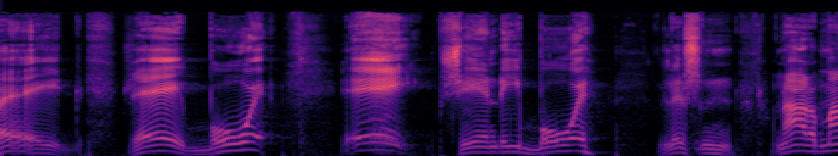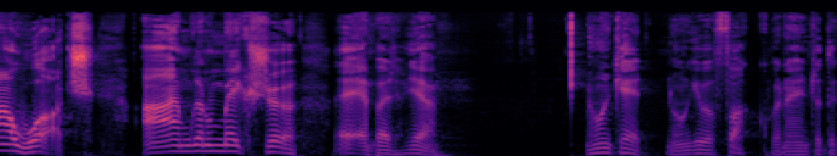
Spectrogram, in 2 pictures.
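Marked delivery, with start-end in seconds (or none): 0.1-7.1 high, loud, slowed hectoring; mock threatening politician. Comedian imagines a president warning him, loud mock threat. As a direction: hail and warn in a hammed-up official's voice. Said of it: "He never said".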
